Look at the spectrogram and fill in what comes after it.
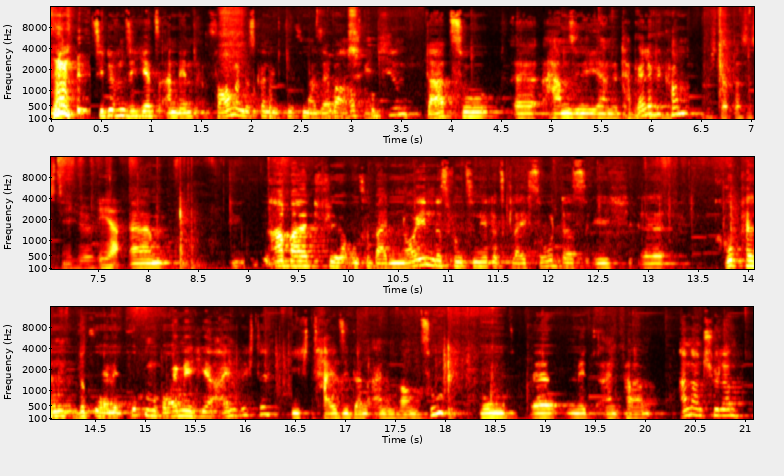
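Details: Adult male teacher; typical speech.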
